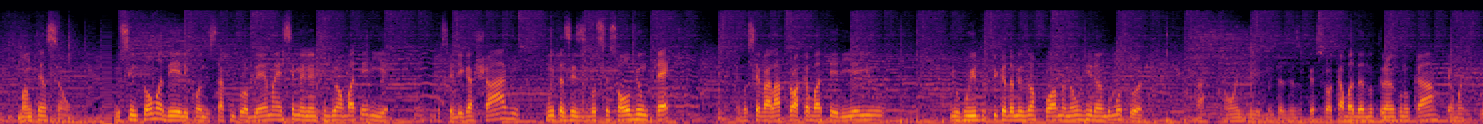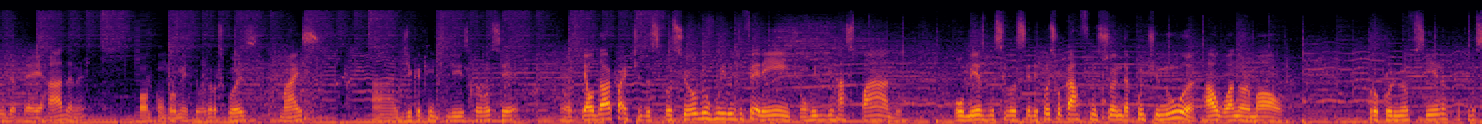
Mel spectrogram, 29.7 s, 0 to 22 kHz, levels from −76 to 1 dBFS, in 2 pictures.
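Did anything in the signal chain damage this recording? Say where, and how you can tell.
Yes. Twice the sound collapses into a rigid, metallic buzz locked at 93.8 Hz: from 0.90 to 1.19 s, where most of the stretch is affected, and from 16.16 to 16.51 s, where about half is. This is robotic sound from repeated short buffers, likely at the driver or buffer stage. Fresh audio arrives late, so a chunk of roughly 10.7 ms is looped in its place. That loop period sets the fixed pitch, and the audio that should have played is skipped.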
